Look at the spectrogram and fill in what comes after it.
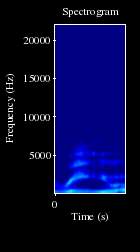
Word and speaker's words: Ryu: actually pronounced close to Ryu. Okay, but as one syllable.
